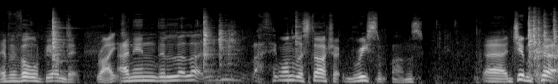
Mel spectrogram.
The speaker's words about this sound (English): there's a gate if you're wondering what that sound was.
